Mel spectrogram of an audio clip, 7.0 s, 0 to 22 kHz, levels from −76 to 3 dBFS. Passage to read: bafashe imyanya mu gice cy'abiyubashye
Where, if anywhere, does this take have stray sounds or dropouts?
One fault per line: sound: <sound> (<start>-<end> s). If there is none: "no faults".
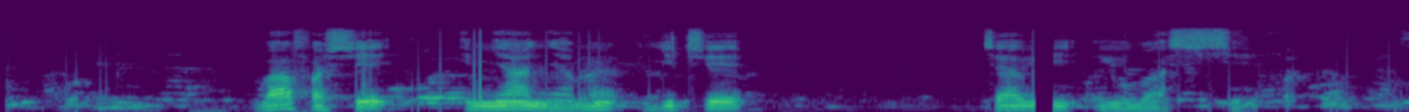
sound: dropout (5.2-5.3 s)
